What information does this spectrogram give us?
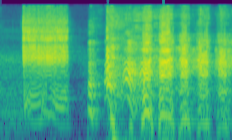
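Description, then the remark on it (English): A loud fart from a man: one long buzzy blast, a brief pause, then a rippling series of sputtering bursts trailing off over about two seconds. “That was my ass, … just farts”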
